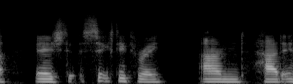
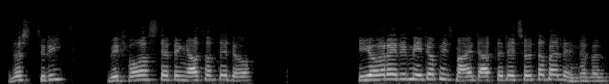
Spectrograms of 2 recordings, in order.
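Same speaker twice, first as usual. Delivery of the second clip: put-on higher-pitched Indian-accented reading; 4 semitones higher than usual. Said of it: "you picked Indian for that reason".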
